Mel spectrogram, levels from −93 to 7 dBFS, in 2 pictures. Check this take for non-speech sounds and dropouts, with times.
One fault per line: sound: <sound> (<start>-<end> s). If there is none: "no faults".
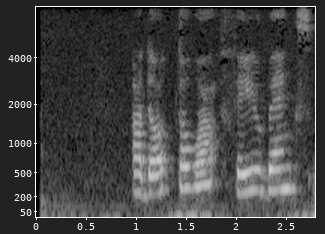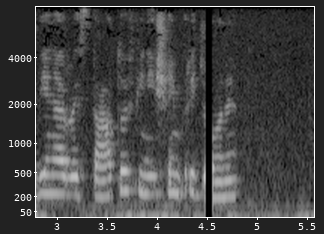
sound: dropout (4.5-4.5 s)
